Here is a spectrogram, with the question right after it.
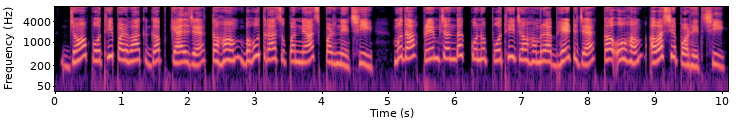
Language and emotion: Maithili, neutral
